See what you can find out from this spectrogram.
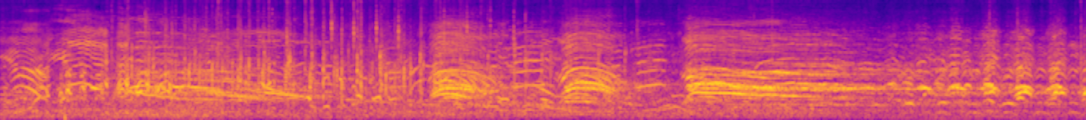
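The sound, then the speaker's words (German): Crowd of pilgrims from the Way of St. James arriving on the square before Santiago cathedral: a loud, continuous babble of many voices, with excited shouts and bursts of cheering rising above the steady hubbub throughout. “Und genau so klingt es, wenn Pilger vom Jakobsweg hier auf dem Platz vor der Kathedrale in Santiago ankommen.”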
